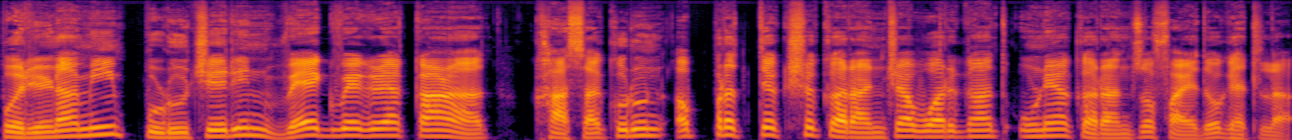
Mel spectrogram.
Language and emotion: Goan Konkani, neutral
